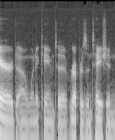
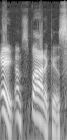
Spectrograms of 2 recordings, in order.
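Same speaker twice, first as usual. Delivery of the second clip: put-on Brooklyn accent, loud and high; 12 semitones higher, 8 dB louder than usual. Retelling a movie scene where one guy stands up: Brooklyn accent. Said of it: "has, like, a Brooklyn accent".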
